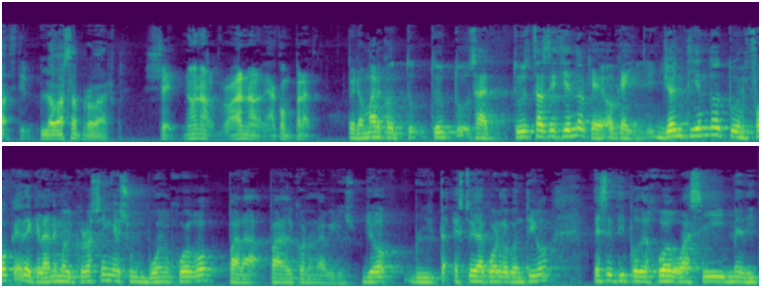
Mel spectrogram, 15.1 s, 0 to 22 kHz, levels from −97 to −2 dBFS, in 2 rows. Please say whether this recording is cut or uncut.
uncut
